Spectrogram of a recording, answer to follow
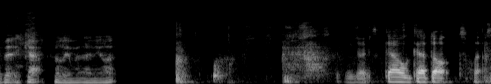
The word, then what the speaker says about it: Gal Gadot: should do a bit of Gap filling anyway Gal Gadot that's how you pronounce their name why what's she done Wonder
